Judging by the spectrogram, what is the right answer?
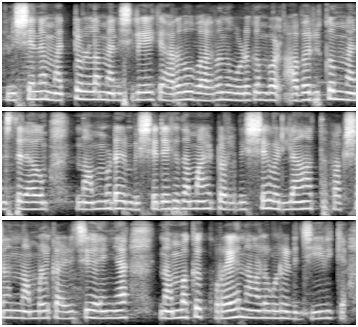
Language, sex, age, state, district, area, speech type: Malayalam, female, 30-45, Kerala, Kottayam, urban, spontaneous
